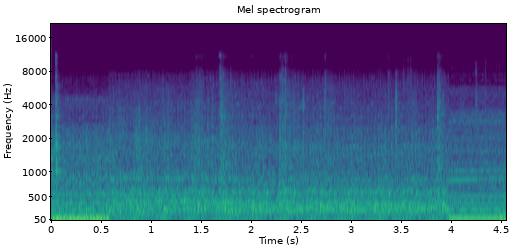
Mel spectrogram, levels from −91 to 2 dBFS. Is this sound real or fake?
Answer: real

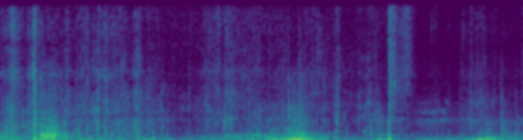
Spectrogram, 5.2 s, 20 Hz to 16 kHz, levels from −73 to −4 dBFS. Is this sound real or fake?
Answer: real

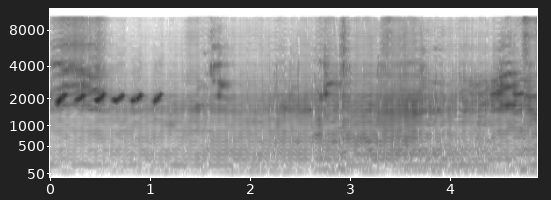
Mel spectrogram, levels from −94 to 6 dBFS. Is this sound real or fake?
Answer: fake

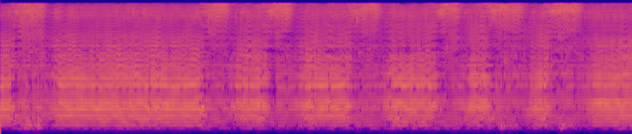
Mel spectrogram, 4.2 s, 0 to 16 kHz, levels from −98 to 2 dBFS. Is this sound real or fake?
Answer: fake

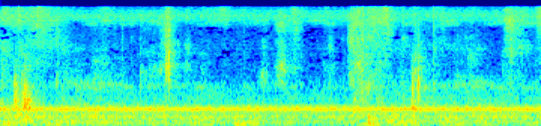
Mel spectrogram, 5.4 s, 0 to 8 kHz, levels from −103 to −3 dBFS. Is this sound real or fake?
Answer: real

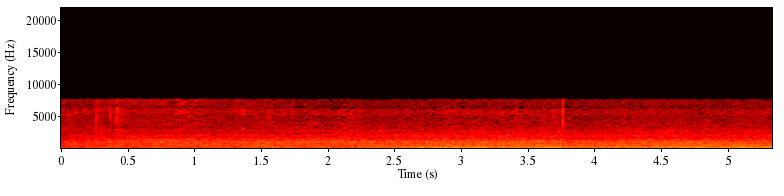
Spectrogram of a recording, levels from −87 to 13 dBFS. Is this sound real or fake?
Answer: real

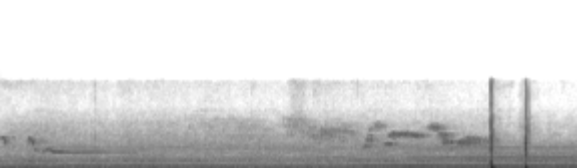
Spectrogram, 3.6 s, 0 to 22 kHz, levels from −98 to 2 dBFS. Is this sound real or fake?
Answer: real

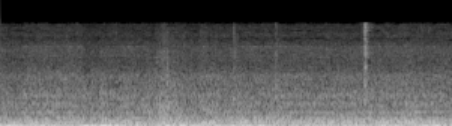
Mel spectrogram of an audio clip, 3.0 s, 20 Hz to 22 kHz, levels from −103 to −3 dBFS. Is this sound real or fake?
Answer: fake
